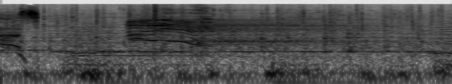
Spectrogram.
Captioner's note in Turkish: Kağnı Sesleri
